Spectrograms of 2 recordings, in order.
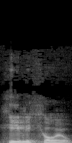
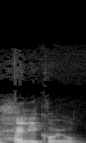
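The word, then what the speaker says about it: Heli-Coil: I don't know anyway helic oil but it's a hel coil as in helicopter hel coil right so anyway I'm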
